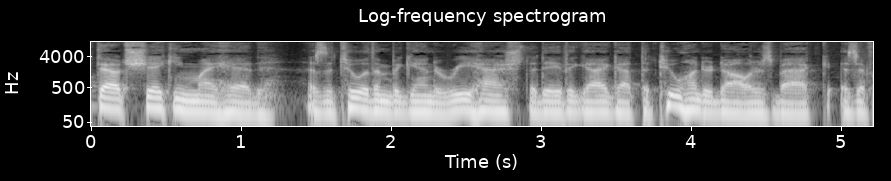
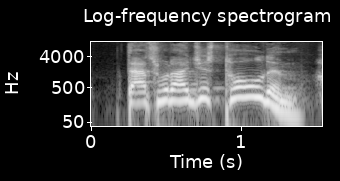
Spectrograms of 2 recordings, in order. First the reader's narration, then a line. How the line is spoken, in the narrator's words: hollered my original clerk from over at the rotating earbud display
